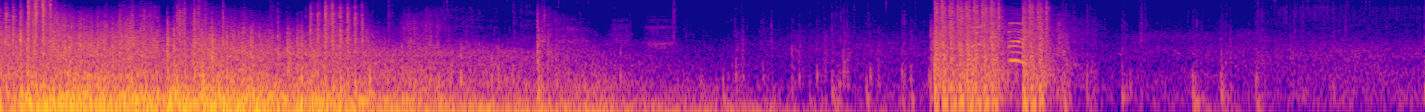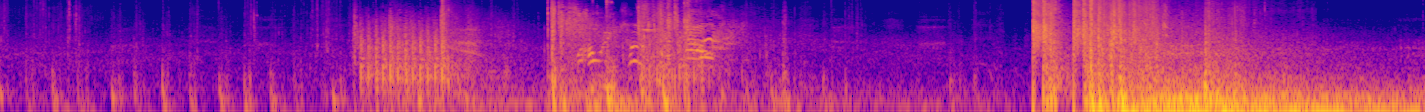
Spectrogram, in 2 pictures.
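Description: Gunfire rattles in rapid bursts of shots.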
